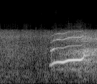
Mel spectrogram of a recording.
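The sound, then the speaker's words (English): Liquid being poured onto a stain on a dress to remove it: a soft, hissing trickle that swells into a louder, steady splashing stream halfway through, with a thin whistling tone riding on top. No voices. “One drop of this stuff and it's gone. I just pour it like this.”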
